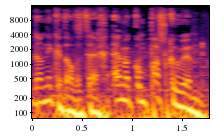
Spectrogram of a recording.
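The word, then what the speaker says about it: Emmer-Compascuum: Emme Kompascuum, zeggen wij altijd.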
